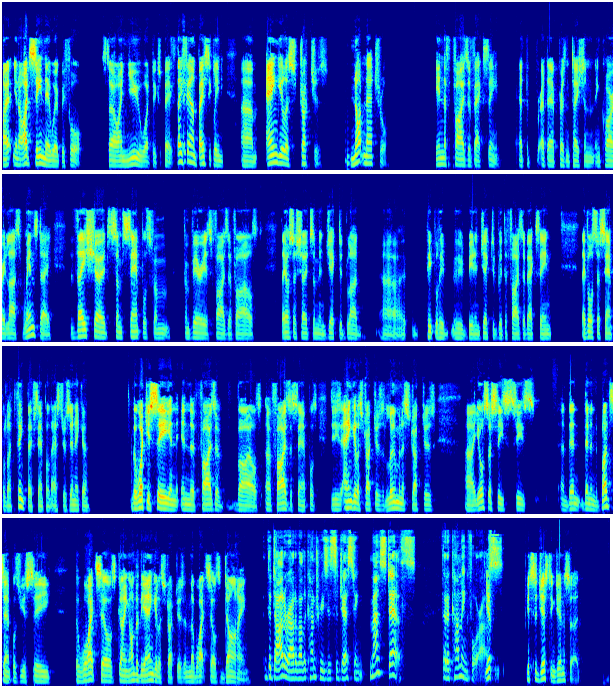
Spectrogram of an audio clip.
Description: סנאטור אוסטרלי אומר שהעדויות מצביעות על רצח עם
